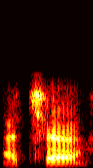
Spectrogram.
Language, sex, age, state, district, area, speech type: Hindi, male, 45-60, Uttar Pradesh, Mau, rural, conversation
